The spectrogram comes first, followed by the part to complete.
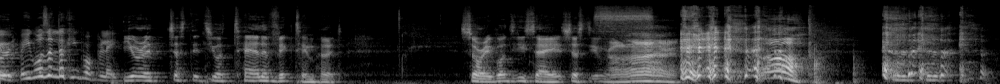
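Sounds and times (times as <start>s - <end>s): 
speech: 0.0s - 3.6s, 4.6s - 8.3s, 8.9s - 9.9s
person coughing loudly: 6.8s - 8.1s, 8.8s - 9.9s.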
